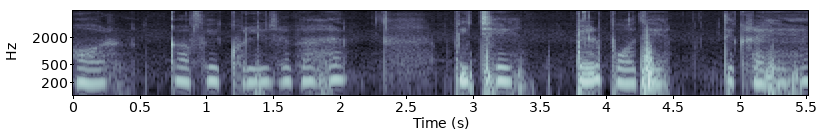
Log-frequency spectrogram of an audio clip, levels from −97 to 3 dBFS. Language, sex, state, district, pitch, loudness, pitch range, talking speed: Hindi, female, Himachal Pradesh, Shimla, 215 Hz, -25 LUFS, 205-220 Hz, 120 wpm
